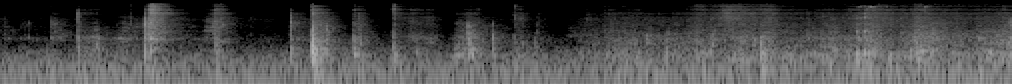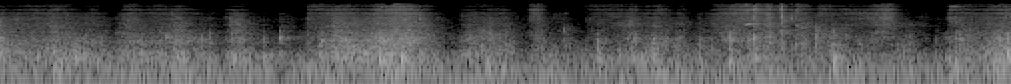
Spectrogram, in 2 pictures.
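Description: Faint rustling and handling noise with scattered light clicks, as a backpack is moved and handled.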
